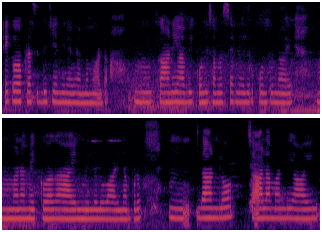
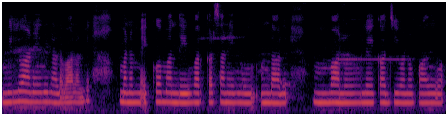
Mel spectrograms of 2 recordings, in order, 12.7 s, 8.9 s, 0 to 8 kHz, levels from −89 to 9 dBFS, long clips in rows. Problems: none marked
